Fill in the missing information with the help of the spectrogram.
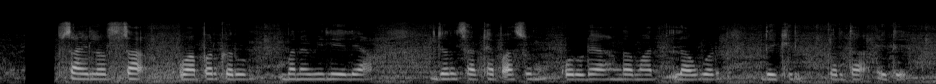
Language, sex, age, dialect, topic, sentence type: Marathi, female, 25-30, Standard Marathi, agriculture, statement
